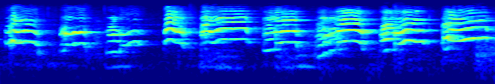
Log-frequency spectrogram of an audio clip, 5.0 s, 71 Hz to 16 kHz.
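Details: Dog at a Dutch Shiba Inu and Samoyed breeder, 4 November 2018: loud, steady, high, squealing whine-yelps, each about half a second long, repeated almost twice a second without pause.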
